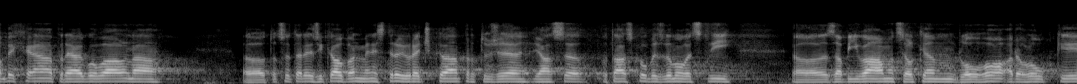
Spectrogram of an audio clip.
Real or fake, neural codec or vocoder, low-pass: fake; codec, 16 kHz, 2 kbps, FunCodec, trained on Chinese and English, 25 frames a second; 7.2 kHz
